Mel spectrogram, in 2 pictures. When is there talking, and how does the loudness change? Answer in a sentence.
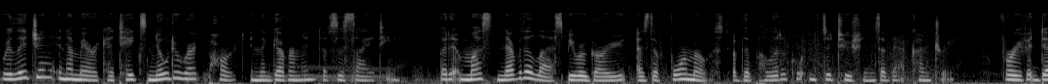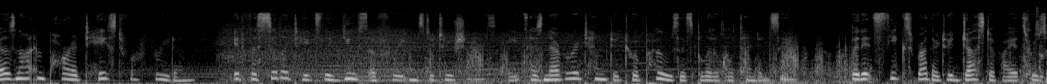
You can hear the talking from 0.0 to 20.9 s, at a steady volume.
